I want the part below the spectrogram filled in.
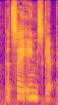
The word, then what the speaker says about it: Eimskip: People who are driving on the Casco Bay Bridge who look down towards the water on the Portland side, they see big containers that now say Eimskip. It's E-I-M-S-K-I-P. – Absolutely. And you pronounced it right.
